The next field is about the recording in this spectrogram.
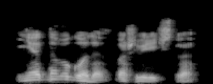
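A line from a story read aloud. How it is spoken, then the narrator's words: Cold young man. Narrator (Russian): холодно произнес молодой герцог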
